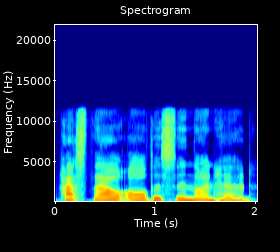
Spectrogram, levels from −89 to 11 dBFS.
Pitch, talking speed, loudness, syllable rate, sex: 225 Hz, 205 wpm, -17 LUFS, 4.4 syllables/s, female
